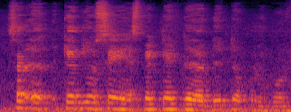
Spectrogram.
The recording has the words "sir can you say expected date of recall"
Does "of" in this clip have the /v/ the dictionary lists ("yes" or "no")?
no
